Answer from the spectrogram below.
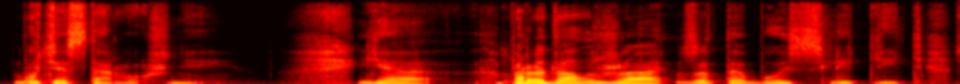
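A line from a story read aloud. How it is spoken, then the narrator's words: Laughing. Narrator (Russian): сказал он, также смеясь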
